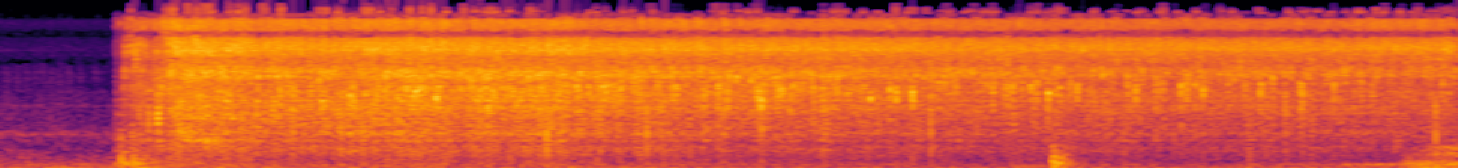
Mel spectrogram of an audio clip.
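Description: Koobi salted fish dropped into hot oil in a pan, bursting into a loud, close, sustained crackling sizzle after a second of quiet, then hissing steadily with a faint clink partway through.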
